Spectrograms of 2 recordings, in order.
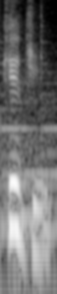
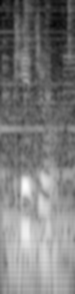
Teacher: Keju is pronounced similar to how we would pronounce the Portuguese word, but the only difference is that we say keju, which ends with a U vowel, and the Portuguese words end with an O vowel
